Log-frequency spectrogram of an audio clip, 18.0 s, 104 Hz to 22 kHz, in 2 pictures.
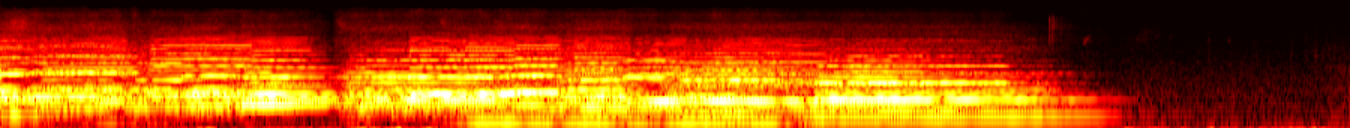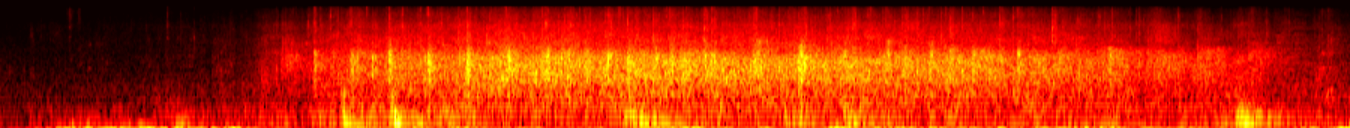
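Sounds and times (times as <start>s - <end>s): audience applauding: 10.7s - 17.9s.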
